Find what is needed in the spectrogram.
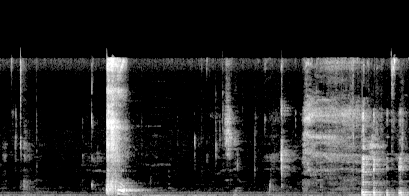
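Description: A single sharp sneeze about one and a half seconds in. Near the end comes a short burst of a woman laughing.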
